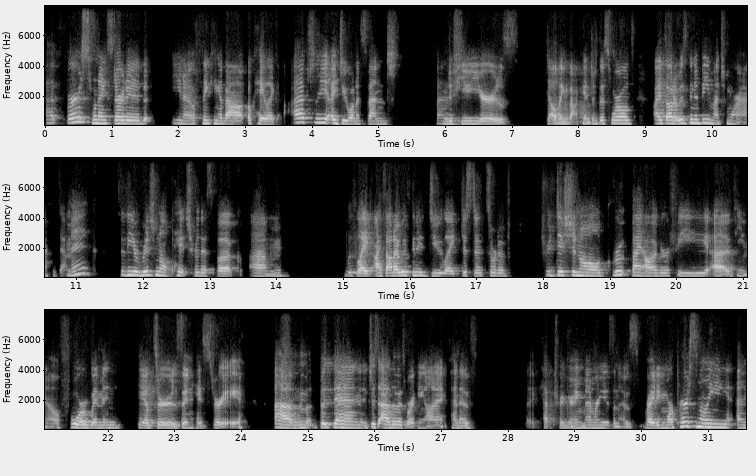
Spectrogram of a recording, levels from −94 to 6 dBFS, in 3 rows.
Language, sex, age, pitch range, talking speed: English, female, 20-39, 190-240 Hz, 175 wpm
